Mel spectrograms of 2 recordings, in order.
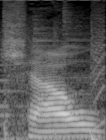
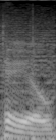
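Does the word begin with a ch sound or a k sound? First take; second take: ch sound; k sound. First: It begins with a ch sound. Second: It begins with a k sound. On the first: This is how the games name it. "they call them Chow in the games" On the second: This is the speaker's personal choice. "I always call them K O"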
